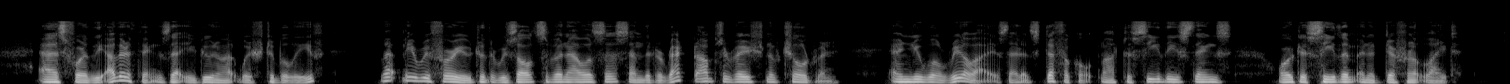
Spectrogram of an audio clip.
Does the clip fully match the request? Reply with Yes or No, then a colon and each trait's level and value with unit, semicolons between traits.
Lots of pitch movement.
No: average, 3.2 semitones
